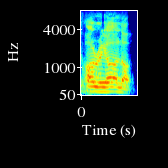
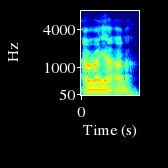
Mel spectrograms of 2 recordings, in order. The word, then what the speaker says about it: Ariala: Can I just give you the pronunciation of my name? Okay. It's Ariala. Ariala. other one. All right. Ariala. It's not Arayala. No, it's Ariala.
